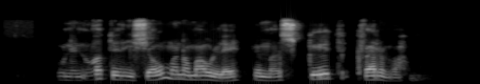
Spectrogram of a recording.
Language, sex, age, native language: Icelandic, male, 18-19, Icelandic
